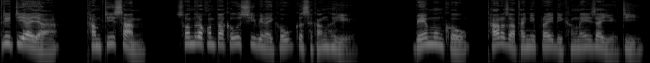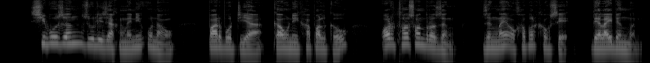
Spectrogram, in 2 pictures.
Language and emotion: Bodo, neutral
